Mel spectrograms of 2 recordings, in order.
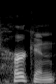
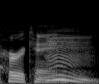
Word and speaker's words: Hurricane: correction Constantin said that West Virginia City is pronounced Hurrican not uh hurricane uh so just just getting the record straight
